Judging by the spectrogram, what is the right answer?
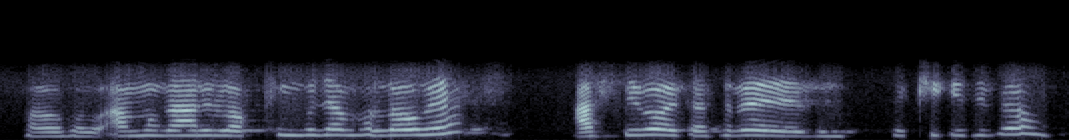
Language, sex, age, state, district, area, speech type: Odia, female, 18-30, Odisha, Dhenkanal, rural, conversation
